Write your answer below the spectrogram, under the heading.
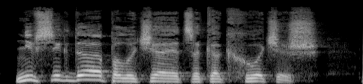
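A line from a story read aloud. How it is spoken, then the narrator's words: Gloomy. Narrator (Russian): мрачно молвил Лемеш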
